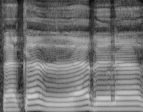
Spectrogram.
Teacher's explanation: نذیرون فکذبنا، نذیرون یہاں پر اخفاء مع الغنہ کر کے پڑھیں گے۔ فکذبنا، ذال کو نرمی سے پڑھیں گے، با پہ قلقلہ کریں گے۔ فکذبنا وقلنا، واو کو پڑھتے وقت ہونٹ گول کر کے پڑھیں گے، پھر اس کی صحیح ادائیگی ہوگی۔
